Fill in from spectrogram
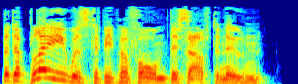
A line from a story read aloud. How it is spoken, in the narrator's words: yelled Carlo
